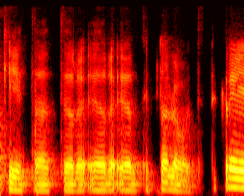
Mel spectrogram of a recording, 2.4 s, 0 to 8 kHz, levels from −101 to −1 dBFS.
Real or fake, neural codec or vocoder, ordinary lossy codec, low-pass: real; none; Opus, 64 kbps; 7.2 kHz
